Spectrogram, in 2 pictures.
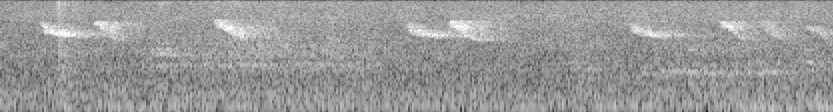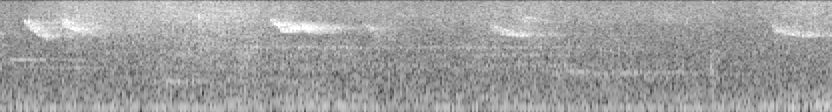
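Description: Small birds chirping: short, high, falling chirps repeated every half second or so, with a faint low hum coming in about halfway through.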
